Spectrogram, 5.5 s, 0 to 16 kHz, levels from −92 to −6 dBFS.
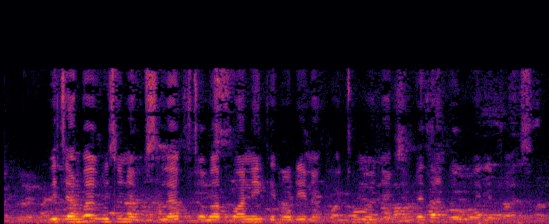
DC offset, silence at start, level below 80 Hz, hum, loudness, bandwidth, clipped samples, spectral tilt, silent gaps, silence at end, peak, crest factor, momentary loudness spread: under 0.1%; 0.05 s; -64 dBFS; none; -30 LUFS; 11.5 kHz; under 0.1%; -5 dB/octave; none; 0 s; -12 dBFS; 18 dB; 13 LU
